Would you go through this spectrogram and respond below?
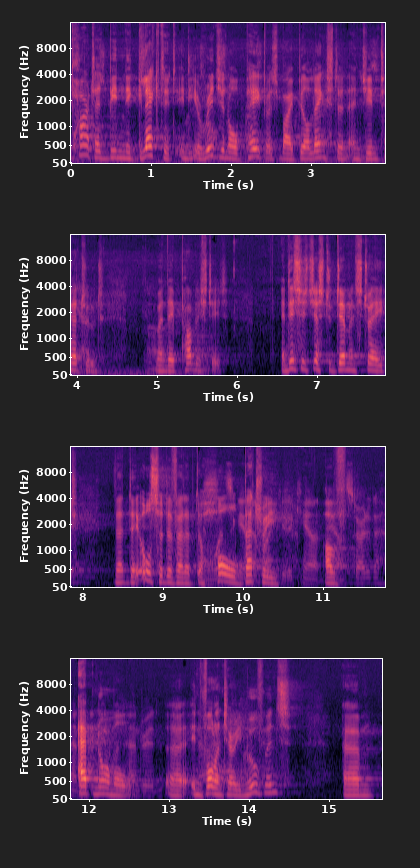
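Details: Adult male presenter; normal speech.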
